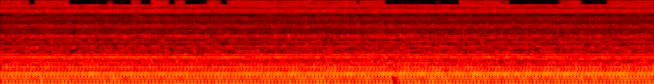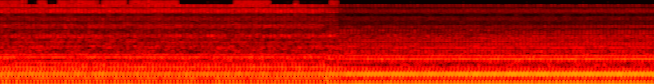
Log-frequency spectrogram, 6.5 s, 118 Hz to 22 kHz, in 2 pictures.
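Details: Small portable air compressor (about 2–3.5 CFM class, runs one gun) switched on: loud steady electric motor drone with fast even pulse around three per second, no knocking or squeal; running normally, though its gauge was not reading correctly.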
